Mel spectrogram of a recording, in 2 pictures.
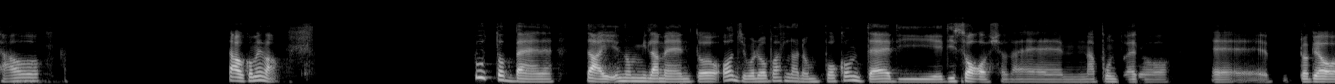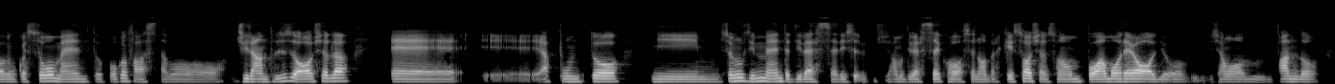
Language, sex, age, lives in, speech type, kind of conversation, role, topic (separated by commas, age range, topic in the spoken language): Italian, male, 20-24, Italy, conversation, unstructured, none, Come ti senti riguardo agli influencer sui social network?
